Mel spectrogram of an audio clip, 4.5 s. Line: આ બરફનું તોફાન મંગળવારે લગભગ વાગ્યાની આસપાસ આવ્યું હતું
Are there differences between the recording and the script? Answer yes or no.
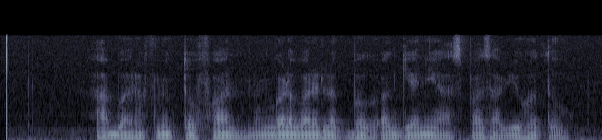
no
